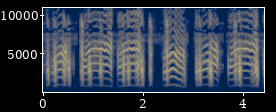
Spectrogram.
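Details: Trapping lure of an agitated Pied triller: raspy, harmonic, nasal calls with rising and falling bends, given in six or so close bursts, loud and free of other noise.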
